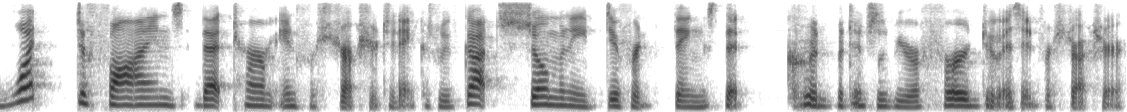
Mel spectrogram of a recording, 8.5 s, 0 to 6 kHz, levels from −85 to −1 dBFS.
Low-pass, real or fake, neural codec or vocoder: 5.4 kHz; fake; vocoder, 22.05 kHz, 80 mel bands, HiFi-GAN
